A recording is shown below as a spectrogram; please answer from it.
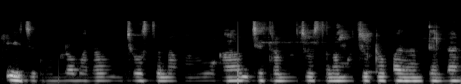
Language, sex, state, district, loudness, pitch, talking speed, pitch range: Telugu, female, Telangana, Nalgonda, -28 LUFS, 170 Hz, 105 wpm, 165-175 Hz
